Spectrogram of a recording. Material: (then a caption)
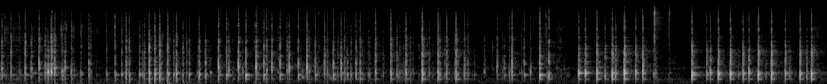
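Tin. Bare and gloved fingertips tap rapidly on the lid and sides of a small, hollow, red printed metal Kellogg's tin box held close to the microphone. The taps are short and dry with almost no ring, with a hollow tone centered around 500 Hz. They come in quick, uneven bursts with brief pauses between them.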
